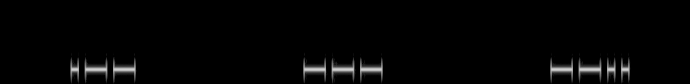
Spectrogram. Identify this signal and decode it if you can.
Morse code, heard as a keyed tone, about 17 wpm, 700 Hz. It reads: W O Z
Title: USA Call Signs - 6 Characters - 8x Character Spacing - 17wpm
